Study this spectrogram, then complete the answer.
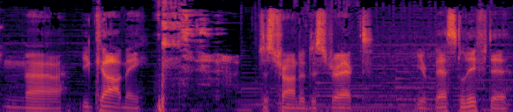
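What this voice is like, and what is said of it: Speaks in a put-on accent. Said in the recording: “that's a tongue twister in that accent.”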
